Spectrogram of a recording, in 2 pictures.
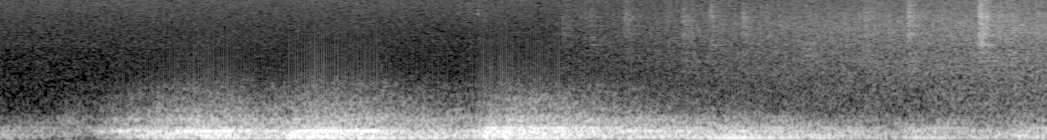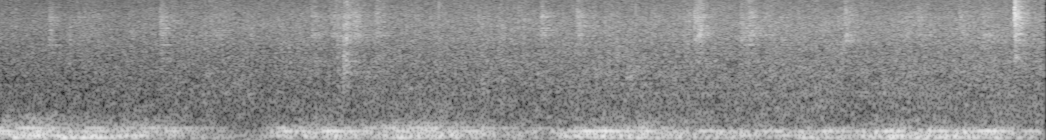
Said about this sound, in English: The downpour started a few hours ago. There's no predicting when it will end.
